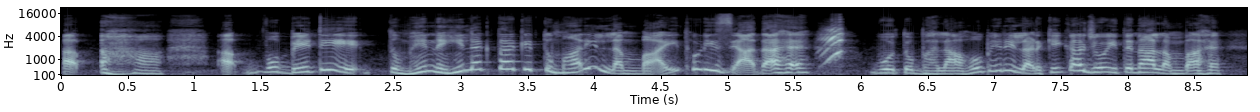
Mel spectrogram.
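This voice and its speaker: A woman's voice: fairly high pitch, big pitch swings, unhurried, noisy background. A woman voicing a middle-aged, anxious mother-in-law in a cartoon, with a dramatic, complaining manner. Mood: hesitant, probing.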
